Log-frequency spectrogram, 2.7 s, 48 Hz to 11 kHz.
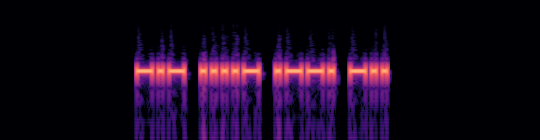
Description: Morse code, heard as a keyed tone, about 48 wpm, 700 Hz. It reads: K4PD
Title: USA Call Signs - 6x Character Spacing - 45wpm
